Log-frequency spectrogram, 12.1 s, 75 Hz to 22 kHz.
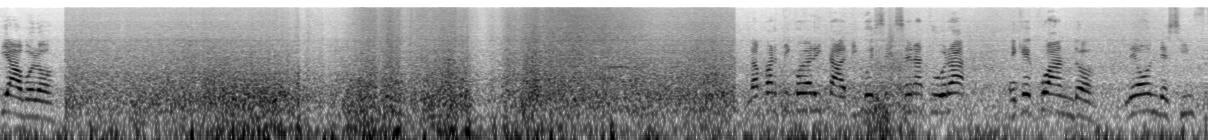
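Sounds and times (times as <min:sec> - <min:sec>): wind buffeting microphone: 0:00.0 - 0:11.3
sea waves crashing on rocks: 0:00.6 - 0:12.0.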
